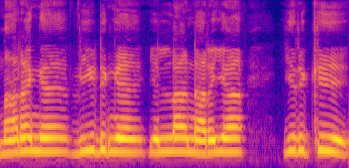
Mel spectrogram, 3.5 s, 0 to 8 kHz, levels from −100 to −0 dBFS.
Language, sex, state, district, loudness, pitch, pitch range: Tamil, male, Tamil Nadu, Nilgiris, -14 LUFS, 200 Hz, 190-205 Hz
